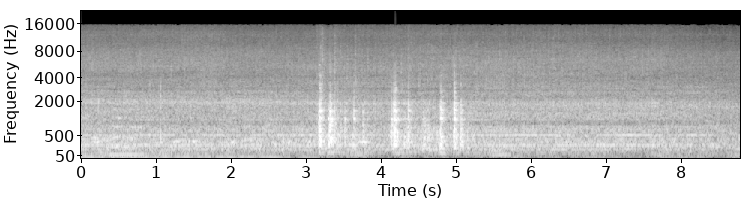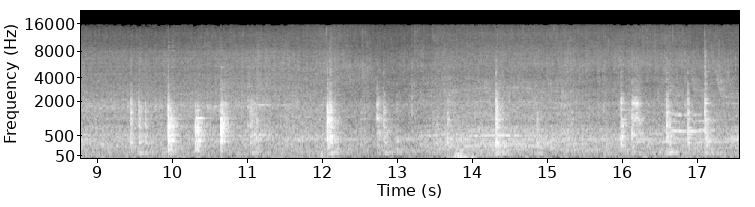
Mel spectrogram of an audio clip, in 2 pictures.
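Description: Cauliflower florets frying in a thick onion-tomato masala in a non-stick kadai, a steady sizzle. Over it come scattered clusters of knocks and scrapes as a wooden spatula stirs them through the pan.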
